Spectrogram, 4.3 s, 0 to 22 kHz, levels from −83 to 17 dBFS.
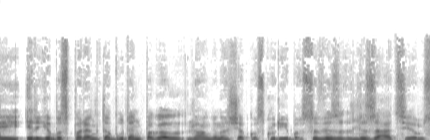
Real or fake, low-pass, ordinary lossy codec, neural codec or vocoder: fake; 19.8 kHz; MP3, 64 kbps; codec, 44.1 kHz, 7.8 kbps, DAC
